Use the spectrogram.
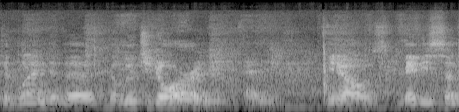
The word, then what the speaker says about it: luchador: and they were calling it lucidor which sounded you know like like the devil yeah that's the last thing I would want you to say but you know everyone's got their own way of pronouncing things but I assume everybody knows what a Luchador is and apparently that's not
